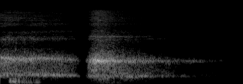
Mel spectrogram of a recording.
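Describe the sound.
A single heavy, menacing breath, the Riddler's breathing in a movie's post-credits scene, drawn in and then slowly exhaled, raspy, trailing off into silence with no talking.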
